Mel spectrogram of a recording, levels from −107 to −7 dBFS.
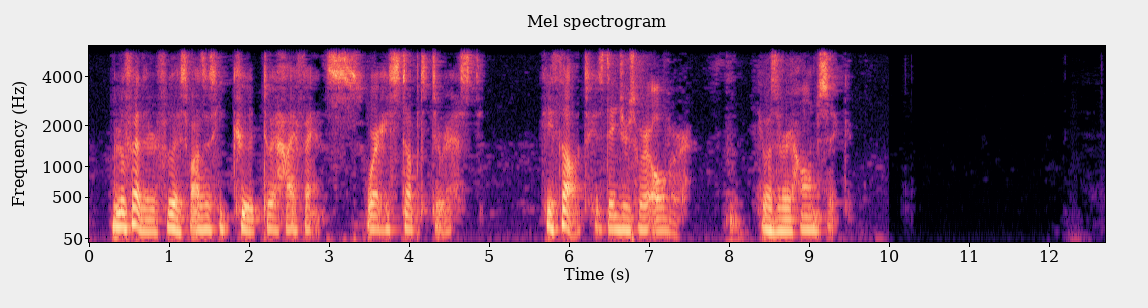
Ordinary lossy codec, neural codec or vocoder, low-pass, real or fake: Opus, 64 kbps; none; 5.4 kHz; real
